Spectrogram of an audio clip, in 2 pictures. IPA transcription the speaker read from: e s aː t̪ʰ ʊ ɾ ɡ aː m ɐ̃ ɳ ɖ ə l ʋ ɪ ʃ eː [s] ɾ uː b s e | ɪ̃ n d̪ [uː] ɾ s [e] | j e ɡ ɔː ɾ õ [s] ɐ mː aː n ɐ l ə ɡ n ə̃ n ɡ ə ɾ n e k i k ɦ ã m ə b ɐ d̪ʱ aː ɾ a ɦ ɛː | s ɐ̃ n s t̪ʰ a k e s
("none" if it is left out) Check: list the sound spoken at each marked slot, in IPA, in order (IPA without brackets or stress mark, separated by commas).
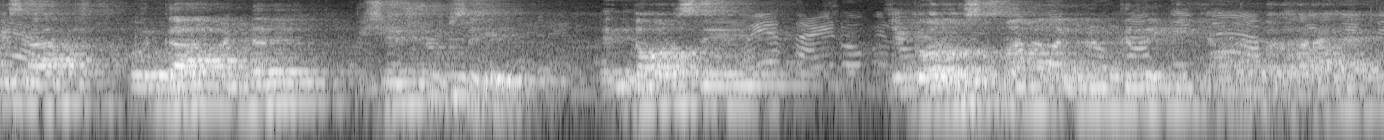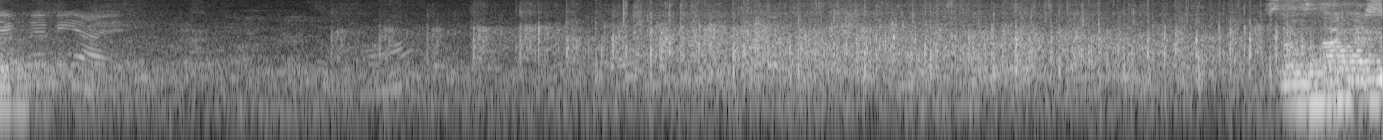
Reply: ʃ, ɔː, e, s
